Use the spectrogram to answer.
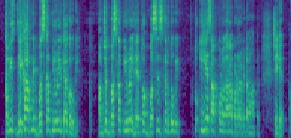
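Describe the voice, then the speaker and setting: A man teaching a live online grammar class at a rapid clip. His voice is husky and sits a little high, and he rattles through repeated points while calling his students "beta". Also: darkish tone. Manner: fast, repetitive, calls students beta.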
